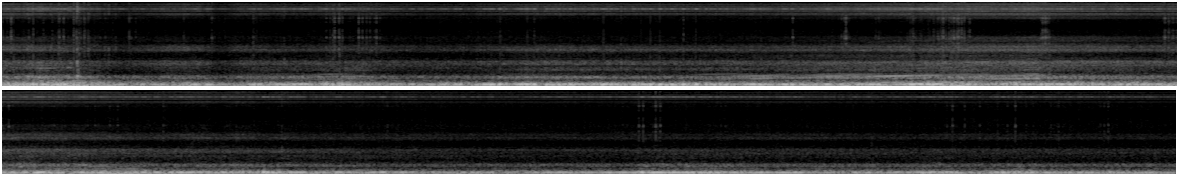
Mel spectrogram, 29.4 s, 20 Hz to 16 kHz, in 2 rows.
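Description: Cabin noise of a Porsche Panamera Turbo driven at speed: its twin-turbo V8 and the road and wind rumble running steadily, with the engine note rising under acceleration about ten seconds in.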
